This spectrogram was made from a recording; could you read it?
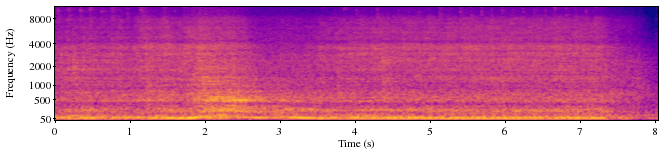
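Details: Ford F-150, first test drive after the transmission was rebuilt to fix a 2nd-gear grind: engine pulling under load with a steady whine over it in second gear. Gear whine in second gear; transmission must come out again.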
